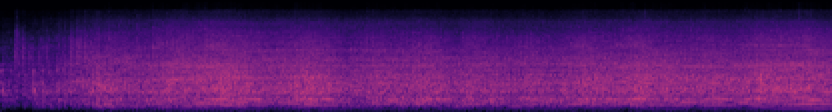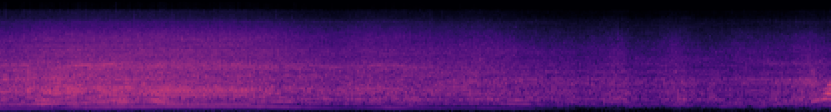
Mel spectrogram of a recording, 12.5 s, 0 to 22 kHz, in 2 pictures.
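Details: Honda 50cc two-stroke, low on fuel, after a new spark plug and carburetor work following bad fuel: the buzz climbs smoothly in pitch as the throttle opens, then falls back cleanly; it revs freely and strongly.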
